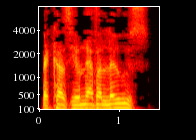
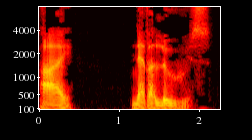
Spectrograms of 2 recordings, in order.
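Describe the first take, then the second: First: Even, matter-of-fact statement; levelly. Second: Low, slow, weighty declaration; grave certainty. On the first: A narrator's reading. Abaddon answers the War Master, levelly. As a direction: state it evenly, no flattery. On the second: Acted. Horus confirms it to four Astartes, low and deliberate. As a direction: drop the pitch and space out the words.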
